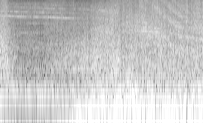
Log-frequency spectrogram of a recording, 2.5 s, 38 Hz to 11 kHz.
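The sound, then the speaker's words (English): A loud explosive blast from an arrow's explosive striking a 10-foot-long, 4,500-pound spy drone in the sky swells into a sustained, heavy low rumble with a thin high-pitched metallic whine running over it, growing stronger after the first second. No voices. “Then it lurched wildly, its control mechanisms shattered by the blast.”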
